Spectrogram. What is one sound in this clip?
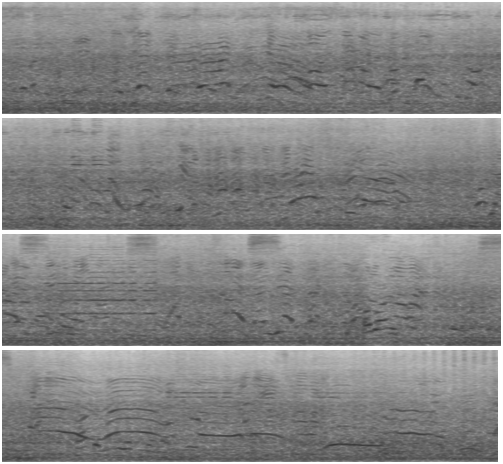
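A young woman talks loudly and with animation close by.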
